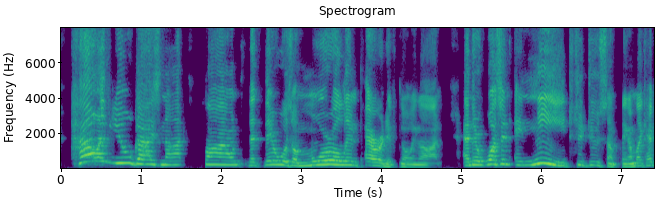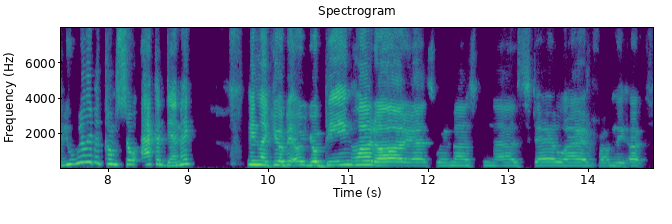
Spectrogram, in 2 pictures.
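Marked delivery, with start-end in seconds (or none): none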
